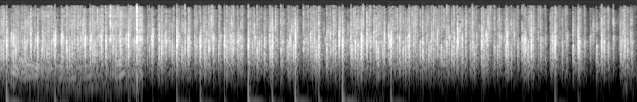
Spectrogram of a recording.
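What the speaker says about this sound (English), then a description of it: "Round of applause, ladies and gentlemen." An audience claps at a corporate banking event, a steady patter of many hands with a few sharp individual claps standing out, moderately loud and continuous.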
